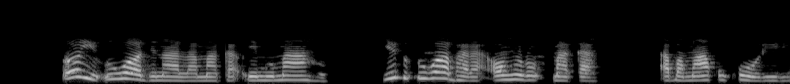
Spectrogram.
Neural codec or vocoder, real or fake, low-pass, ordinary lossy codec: none; real; 3.6 kHz; none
